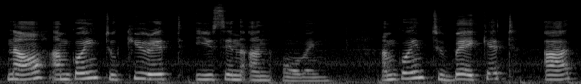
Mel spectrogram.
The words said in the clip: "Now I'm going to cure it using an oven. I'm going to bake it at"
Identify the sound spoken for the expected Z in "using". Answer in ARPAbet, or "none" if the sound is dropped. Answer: S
